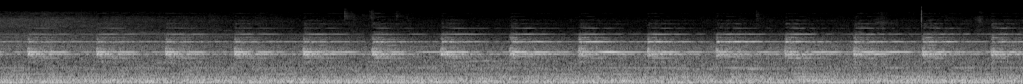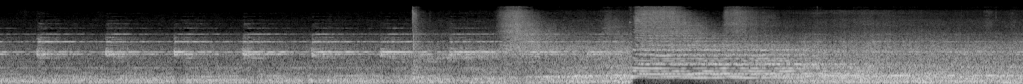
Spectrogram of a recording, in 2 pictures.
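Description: Amtrak Acela Express trainset departing: its bell rings steadily about one and a half times a second for the first fourteen seconds or so. A short horn blast follows about sixteen seconds in, then the rising sound of the train gathering speed past the platform.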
